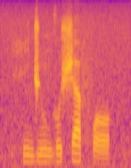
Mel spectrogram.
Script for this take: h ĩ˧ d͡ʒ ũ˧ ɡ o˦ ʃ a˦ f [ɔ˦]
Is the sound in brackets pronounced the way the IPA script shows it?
no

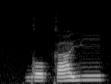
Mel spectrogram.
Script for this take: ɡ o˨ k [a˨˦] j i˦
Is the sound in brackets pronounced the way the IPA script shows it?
yes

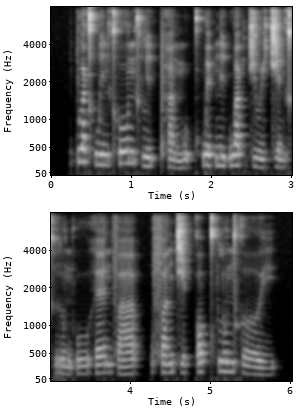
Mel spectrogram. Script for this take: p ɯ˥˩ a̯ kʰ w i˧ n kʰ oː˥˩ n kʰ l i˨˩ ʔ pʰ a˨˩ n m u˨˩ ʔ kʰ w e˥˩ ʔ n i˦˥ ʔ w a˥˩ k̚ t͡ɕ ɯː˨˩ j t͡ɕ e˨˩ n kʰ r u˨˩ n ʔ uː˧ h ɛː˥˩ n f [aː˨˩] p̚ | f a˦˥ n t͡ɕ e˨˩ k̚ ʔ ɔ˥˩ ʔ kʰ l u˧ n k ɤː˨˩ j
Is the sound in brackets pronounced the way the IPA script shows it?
no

